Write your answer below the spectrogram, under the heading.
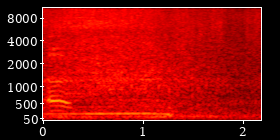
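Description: A Trans Am muscle car engine drones with a steady, fairly loud hum for about a second, then drops away into a lower, rougher idling rumble.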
